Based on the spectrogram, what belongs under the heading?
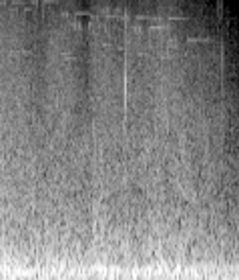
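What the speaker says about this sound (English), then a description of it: "his commander obviously exploded" A commander unit explodes in the real-time strategy game Planetary Annihilation, a dense crackling blast with a deep rumble that holds loud and steady throughout, alone without voices.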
